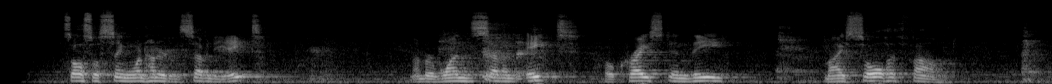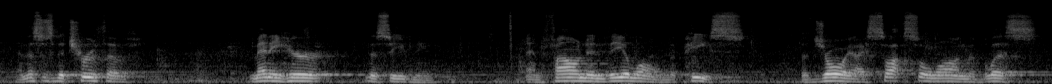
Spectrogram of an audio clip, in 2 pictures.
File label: announce hymn; 2015Conference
